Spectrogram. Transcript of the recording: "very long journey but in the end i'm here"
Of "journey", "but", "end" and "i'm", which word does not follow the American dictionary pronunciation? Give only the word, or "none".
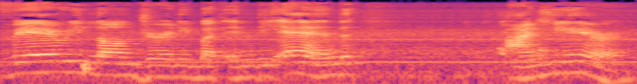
none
